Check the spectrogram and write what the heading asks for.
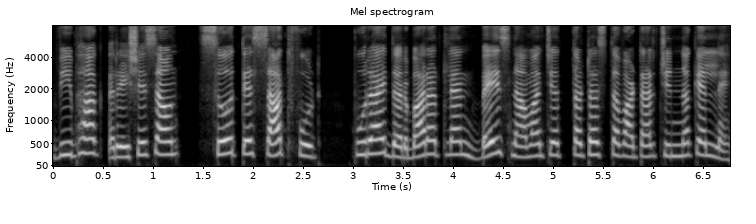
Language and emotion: Goan Konkani, neutral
